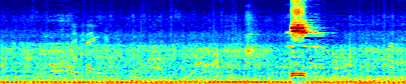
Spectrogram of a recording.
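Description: Motorcycle engine running steadily at low speed, with a short vehicle horn toot about four and a half seconds in.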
